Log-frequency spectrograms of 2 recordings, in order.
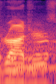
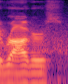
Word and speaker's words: Rodgers: back clipping on Rodgers I know it's Rogers but be my brother Brandon they've always found it funny that that is pronounced Rogers there's no D in it so we always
